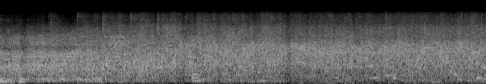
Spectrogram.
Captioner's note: applause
